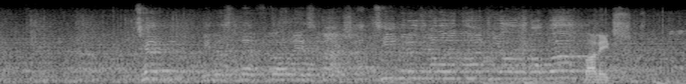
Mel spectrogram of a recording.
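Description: A handball bounces on the court.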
